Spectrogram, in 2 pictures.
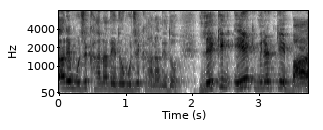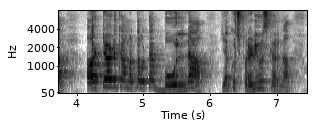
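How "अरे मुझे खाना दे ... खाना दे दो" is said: ordinary delivery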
